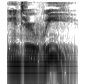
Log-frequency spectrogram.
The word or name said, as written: interweave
